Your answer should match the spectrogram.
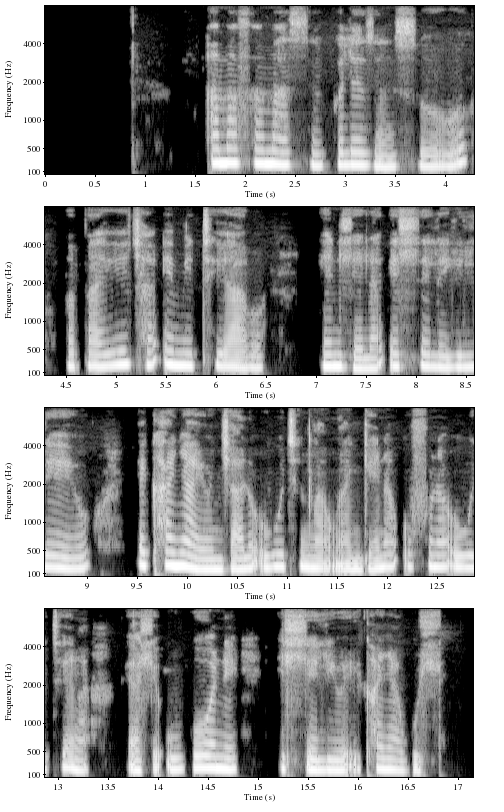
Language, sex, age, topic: North Ndebele, female, 18-24, health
